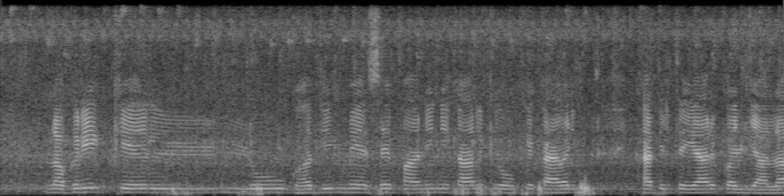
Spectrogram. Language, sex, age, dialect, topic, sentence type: Bhojpuri, male, 25-30, Northern, agriculture, statement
